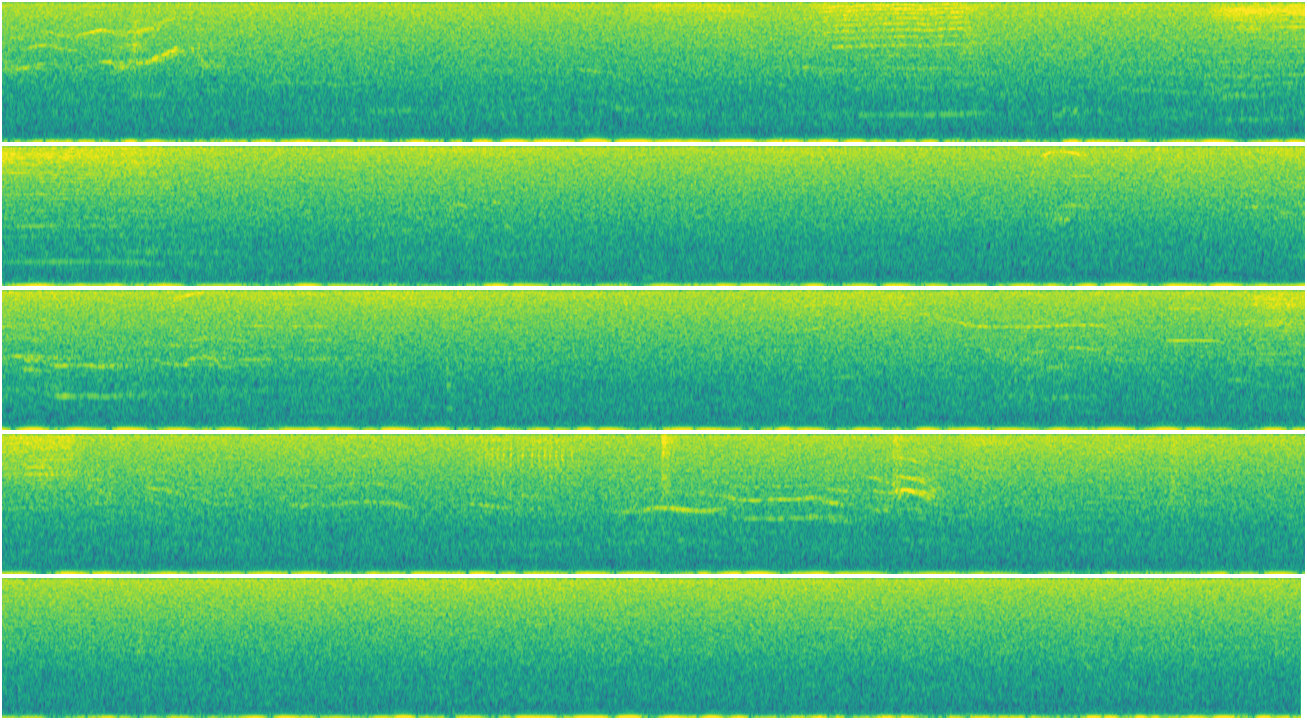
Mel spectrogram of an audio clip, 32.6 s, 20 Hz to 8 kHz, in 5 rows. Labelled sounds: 0.0	1.0	killer whale, Bigg's (transient), 1.7 to 3.0 kHz
4.1	4.7	killer whale, Bigg's (transient), 2.8 to 7.5 kHz
6.3	6.9	killer whale, Bigg's (transient), 1.3 to 6.9 kHz
11.7	12.0	killer whale, Bigg's (transient), 6.3 to 7.0 kHz
13.0	13.6	killer whale, Bigg's (transient), 1.4 to 1.9 kHz
17.8	19.8	killer whale, Bigg's (transient), 2.1 to 3.9 kHz
21.2	24.3	killer whale, Bigg's (transient), 1.2 to 2.5 kHz

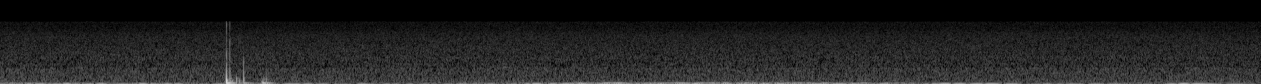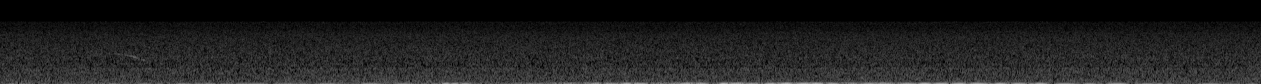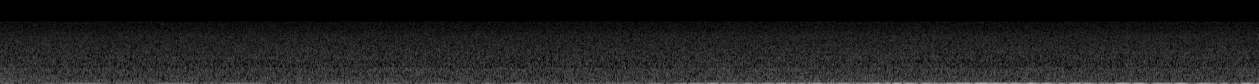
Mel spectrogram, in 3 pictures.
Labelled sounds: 13.8	14.1	killer whale, Bigg's (transient), 1.0 to 1.6 kHz

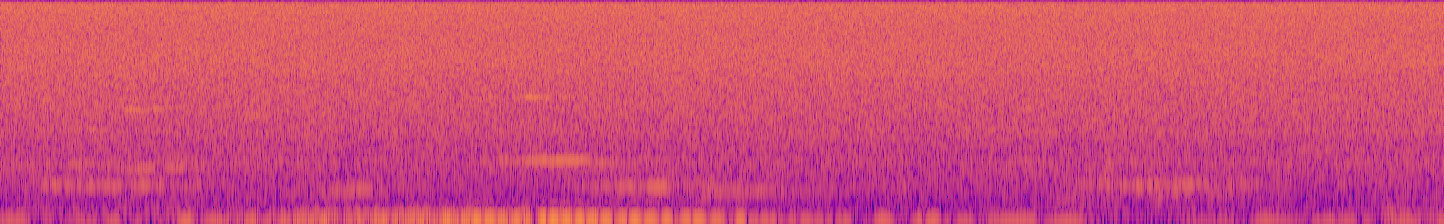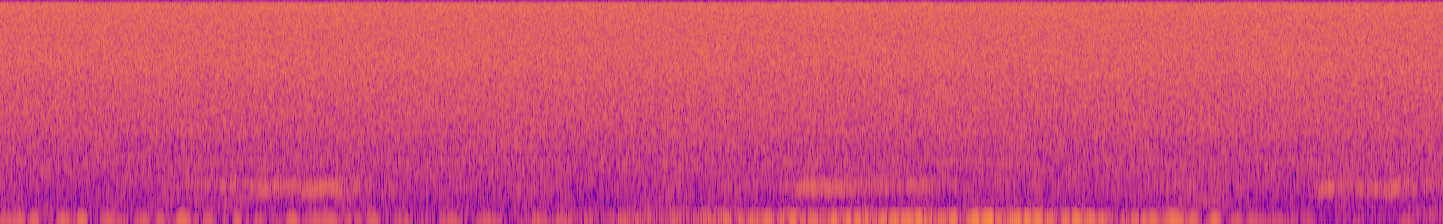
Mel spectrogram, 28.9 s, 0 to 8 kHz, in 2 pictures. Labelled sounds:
5.2	5.4	humpback whale, 2.2 to 2.3 kHz

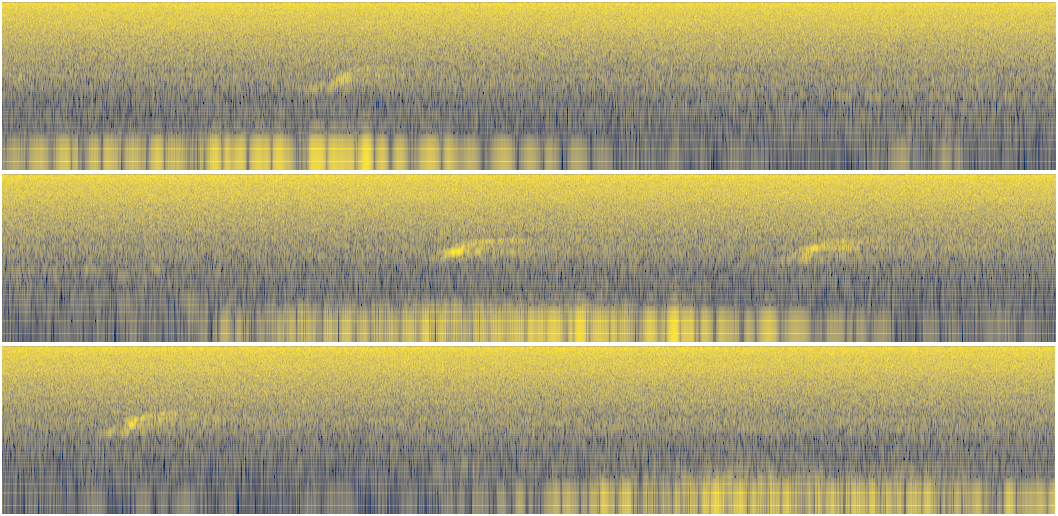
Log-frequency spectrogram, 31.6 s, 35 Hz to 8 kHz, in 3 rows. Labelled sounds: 15.1	15.5	humpback whale, 0.80 to 0.96 kHz
18.6	19.1	humpback whale, 0.80 to 0.96 kHz
22.4	22.9	humpback whale, 0.80 to 0.99 kHz

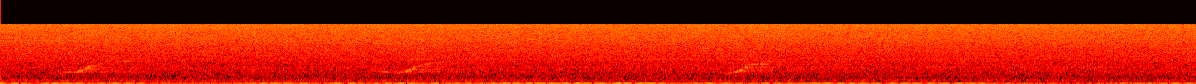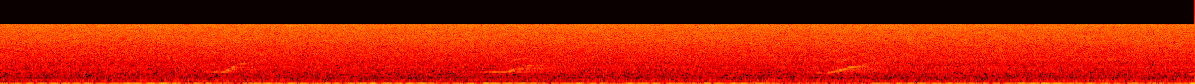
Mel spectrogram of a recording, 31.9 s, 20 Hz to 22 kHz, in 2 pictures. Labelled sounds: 5.5	5.8	humpback whale, 0.80 to 1.1 kHz
9.9	10.3	humpback whale, 0.80 to 0.99 kHz
27.3	27.6	humpback whale, 0.80 to 0.99 kHz

